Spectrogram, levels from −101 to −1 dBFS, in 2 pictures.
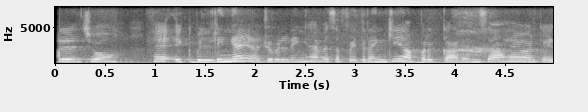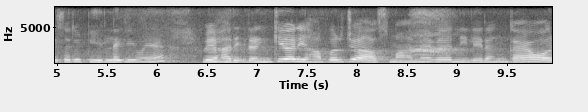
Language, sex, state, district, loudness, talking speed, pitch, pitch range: Hindi, female, Bihar, Begusarai, -16 LUFS, 265 wpm, 265 Hz, 240-290 Hz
